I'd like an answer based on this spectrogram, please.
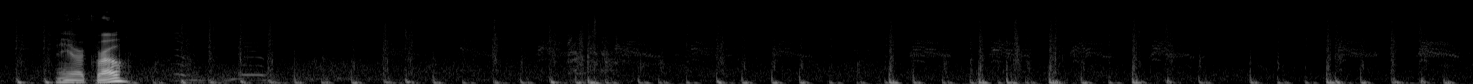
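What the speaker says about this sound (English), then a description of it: "I hear a crow." In the Valheim game a crow caws in a quick loud burst near the start, followed by a long run of sharp, evenly spaced clicks and taps with faint talk mixed in.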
